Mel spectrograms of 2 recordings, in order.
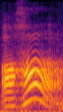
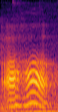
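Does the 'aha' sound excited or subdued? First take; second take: excited; subdued. First: It is said with excited, lively pitch. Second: It is said in a subdued, flatter pitch. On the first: The speaker has just got an idea. "আপনার excitement থাকবেন" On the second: The speaker realizes a mistake was made. "তখন সে হুম এরকম করে বলবে"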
